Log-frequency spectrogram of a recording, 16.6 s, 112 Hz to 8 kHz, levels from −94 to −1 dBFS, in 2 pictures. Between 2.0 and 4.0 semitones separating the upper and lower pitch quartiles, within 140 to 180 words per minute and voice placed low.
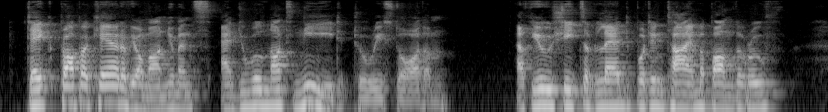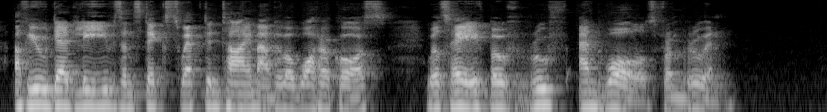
Yes: average, 3.0 semitones; average, 170 wpm; low, 115 Hz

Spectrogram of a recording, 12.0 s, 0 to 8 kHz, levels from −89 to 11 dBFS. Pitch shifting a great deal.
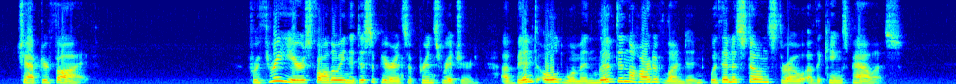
Yes: wide, 5.8 semitones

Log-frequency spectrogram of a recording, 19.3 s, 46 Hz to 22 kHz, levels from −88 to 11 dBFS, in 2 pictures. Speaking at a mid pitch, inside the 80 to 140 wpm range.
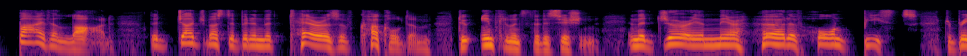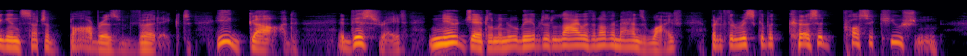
No: medium, 145 Hz; average, 175 wpm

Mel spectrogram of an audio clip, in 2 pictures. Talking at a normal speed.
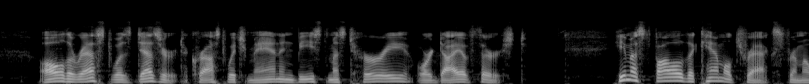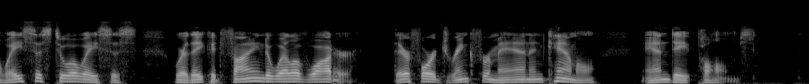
Yes: average, 160 wpm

